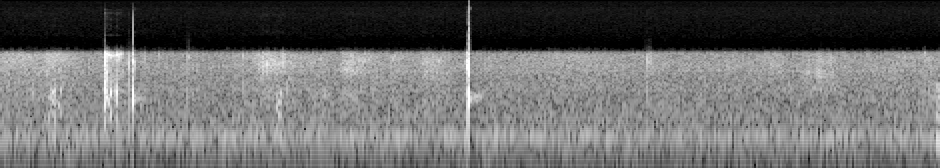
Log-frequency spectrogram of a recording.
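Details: Newborn baby with frequent hiccups, described as normal: two or three short, sharp hiccup clicks a few seconds apart over steady room hiss.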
